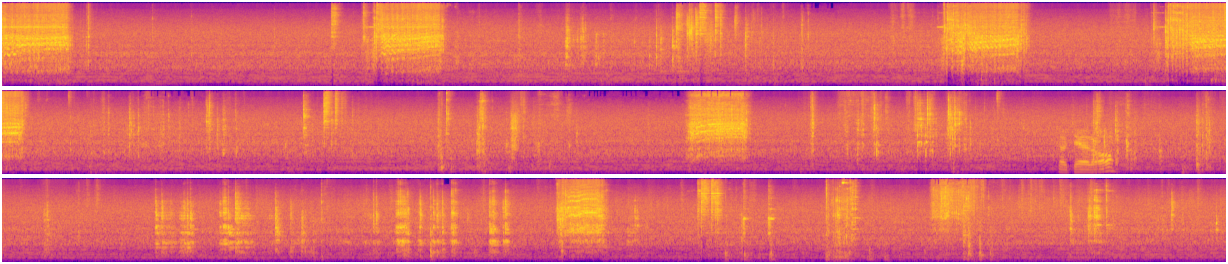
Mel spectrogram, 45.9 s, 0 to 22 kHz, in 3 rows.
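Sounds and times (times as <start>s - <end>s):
handheld power tool bursts: 0.0s - 1.0s, 4.5s - 5.6s, 11.7s - 12.9s, 14.4s - 15.7s, 23.8s - 24.7s, 37.6s - 38.2s
metal clinks and knocks: 32.5s - 37.0s.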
